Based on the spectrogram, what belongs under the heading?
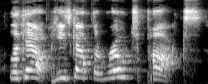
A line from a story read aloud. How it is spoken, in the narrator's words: yell out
